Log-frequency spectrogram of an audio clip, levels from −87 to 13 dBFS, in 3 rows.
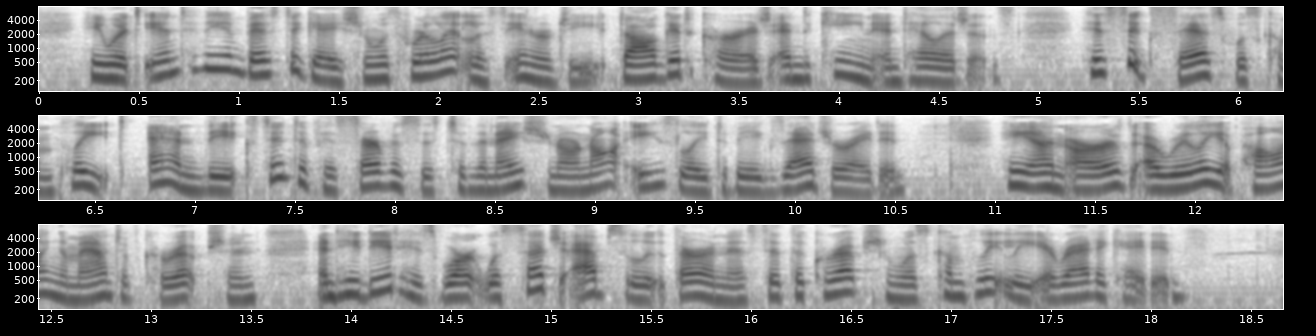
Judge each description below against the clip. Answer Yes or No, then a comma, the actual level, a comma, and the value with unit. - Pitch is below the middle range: No, high, 220 Hz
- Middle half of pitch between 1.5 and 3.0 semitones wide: No, average, 4.1 semitones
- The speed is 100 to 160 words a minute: No, average, 175 wpm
